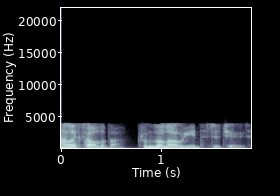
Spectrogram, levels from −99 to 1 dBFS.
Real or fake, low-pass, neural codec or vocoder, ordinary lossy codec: real; 7.2 kHz; none; AAC, 16 kbps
